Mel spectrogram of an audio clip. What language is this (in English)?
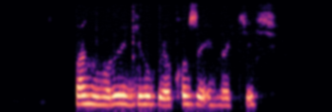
Kinyarwanda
